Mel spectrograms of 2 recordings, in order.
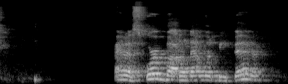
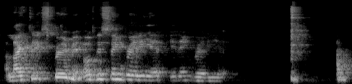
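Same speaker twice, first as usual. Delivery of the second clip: ordinary talk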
